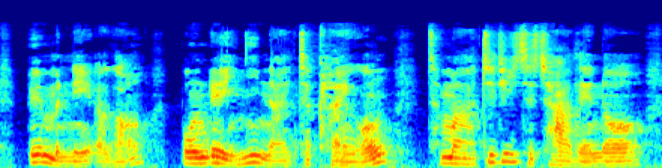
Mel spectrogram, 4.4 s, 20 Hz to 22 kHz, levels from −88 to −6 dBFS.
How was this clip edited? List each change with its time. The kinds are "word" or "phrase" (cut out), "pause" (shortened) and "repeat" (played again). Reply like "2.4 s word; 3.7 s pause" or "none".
none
